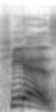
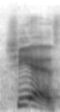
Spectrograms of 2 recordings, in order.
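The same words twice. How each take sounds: Both takes have the same delivery.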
